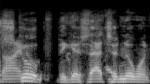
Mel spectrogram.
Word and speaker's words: Schoep: how do you spell Scoop? Because that's a new one for everybody. No one's going to get that one. Okay. How do you spell it? SCHOEP.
